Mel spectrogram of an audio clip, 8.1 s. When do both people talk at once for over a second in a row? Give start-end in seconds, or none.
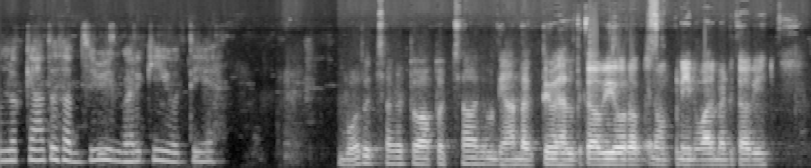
none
